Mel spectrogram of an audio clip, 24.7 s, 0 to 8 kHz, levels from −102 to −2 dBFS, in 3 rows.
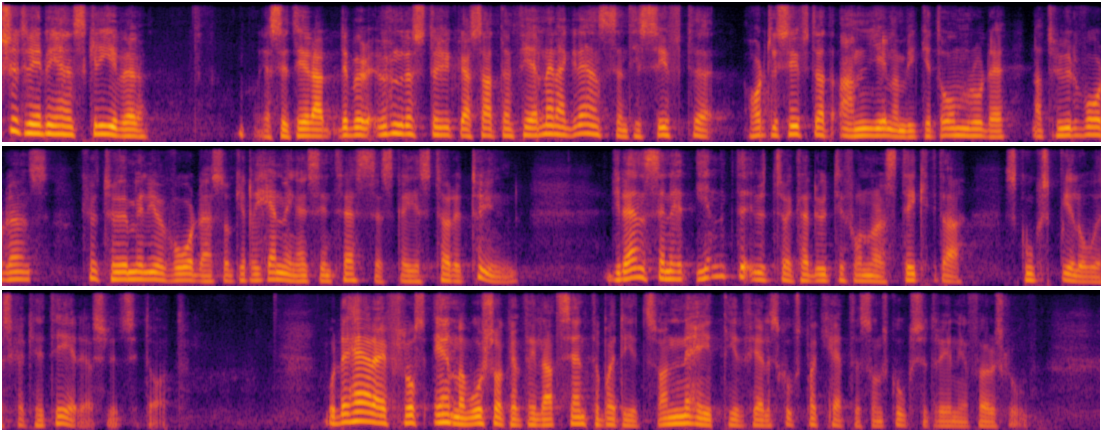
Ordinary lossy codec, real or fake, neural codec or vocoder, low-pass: none; fake; codec, 16 kHz in and 24 kHz out, 0.8 kbps, FocalCodec, streaming, 65536 codes; 7.2 kHz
